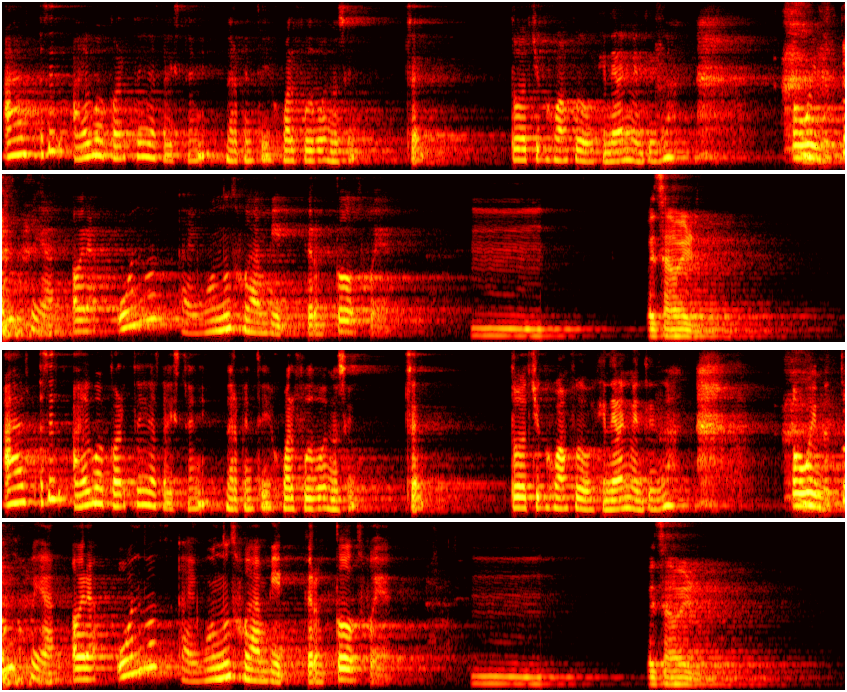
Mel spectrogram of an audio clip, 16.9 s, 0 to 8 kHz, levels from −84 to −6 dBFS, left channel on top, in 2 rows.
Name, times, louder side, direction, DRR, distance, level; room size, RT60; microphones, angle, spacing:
voice 1, 0.0-3.6 4.0-4.2 5.1-7.4 7.9-12.3, right 3 dB, 70° right, 10 dB, 0.8 m, -28 dB
voice 2, 7.8-8.1 8.4-8.5 8.8-9.0 13.1-13.9 14.9-15.4, left 2 dB, 45° left, 4 dB, 1.8 m, -31 dB
19.5 x 18.0 x 9.9 m, 2.2 s
head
